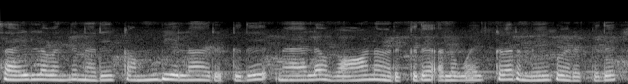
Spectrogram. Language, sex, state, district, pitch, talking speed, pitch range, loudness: Tamil, female, Tamil Nadu, Kanyakumari, 205 Hz, 125 wpm, 195-220 Hz, -15 LUFS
